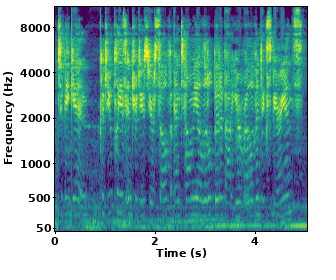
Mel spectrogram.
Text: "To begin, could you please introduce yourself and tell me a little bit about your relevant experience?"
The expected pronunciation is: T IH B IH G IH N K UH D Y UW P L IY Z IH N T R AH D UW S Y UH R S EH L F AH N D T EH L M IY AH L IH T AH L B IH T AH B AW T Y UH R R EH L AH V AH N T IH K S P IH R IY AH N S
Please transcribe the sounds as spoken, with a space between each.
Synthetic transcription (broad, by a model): T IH B IH G IH N K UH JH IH P L IY Z IH N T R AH D UW S Y UH R S EH L F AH N T EH L M IY AH L IH T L B IH T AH B AW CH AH R R EH L AH V AH N T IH K S P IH R IY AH N S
